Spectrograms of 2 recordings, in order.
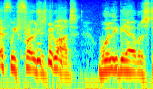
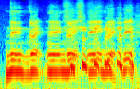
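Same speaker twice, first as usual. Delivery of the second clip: sleep-talking; slower than usual. Acted. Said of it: "in your sleep".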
